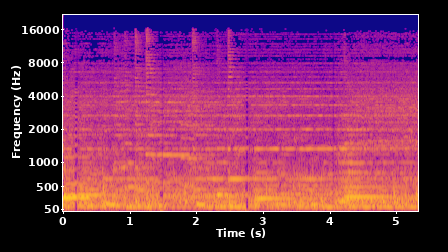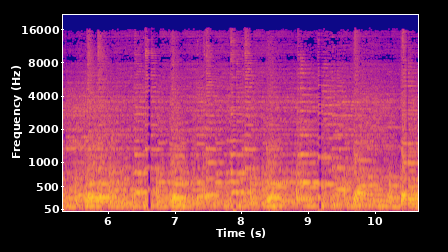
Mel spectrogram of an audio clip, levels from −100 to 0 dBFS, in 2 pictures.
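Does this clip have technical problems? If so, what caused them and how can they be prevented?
Yes. The clip shows two kinds of fault.

Clock drift between sender and receiver: the sender's clock runs roughly 3 percent slow, so the receiver's jitter buffer keeps draining. Throughout the clip, the receiver repeats or stretches short pieces to keep playing, which causes small, unevenly spaced timing hiccups. Locking both ends to a common clock, or using adaptive resampling at the receiver, prevents this.

Scattered short gaps: between 0.17 s and 10.51 s, around ten packets were lost or arrived late. The receiver filled each hole by continuing the previous sound. Each patch is brief, the longest about 40 ms, so the sound stays clear apart from isolated ticks and smears. Forward error correction or a slightly deeper jitter buffer would prevent them.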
